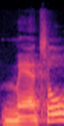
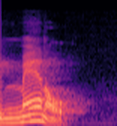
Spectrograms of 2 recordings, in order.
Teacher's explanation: You can pronounce it mantle with a T, or you can make the T silent and say mantle. Mantle. This is a mantle.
